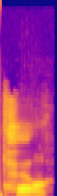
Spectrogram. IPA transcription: ɑː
